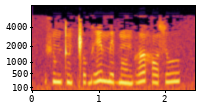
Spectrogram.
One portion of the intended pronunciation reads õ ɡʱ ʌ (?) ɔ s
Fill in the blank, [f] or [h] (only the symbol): h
